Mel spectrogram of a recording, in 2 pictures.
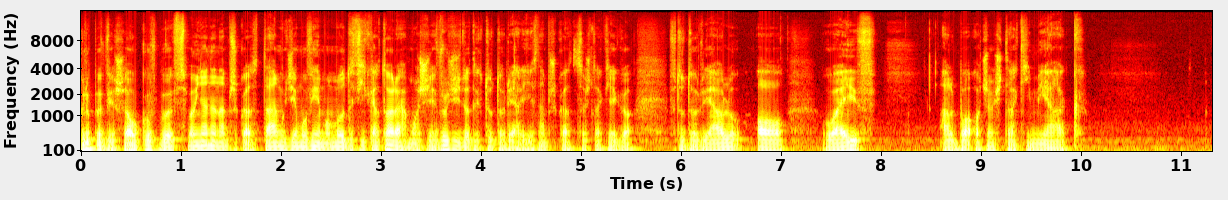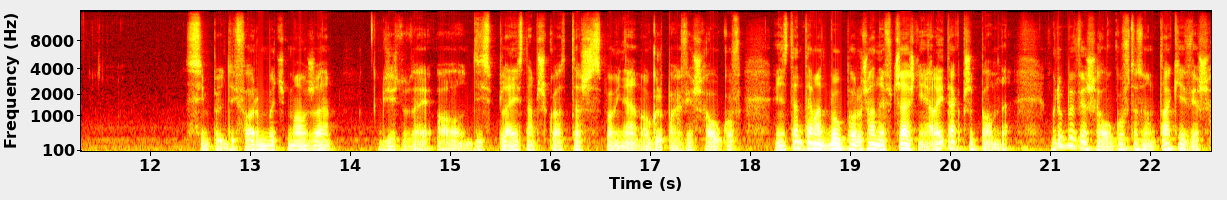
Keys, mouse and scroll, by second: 4.4 shift+middle click, 6.9 click, 21.5 right click, 22.5 shift+right click.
